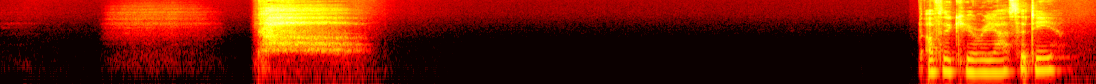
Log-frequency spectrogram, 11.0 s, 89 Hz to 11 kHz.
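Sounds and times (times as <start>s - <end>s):
deep breath: 1.0s - 3.8s
speech: 9.3s - 10.7s.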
